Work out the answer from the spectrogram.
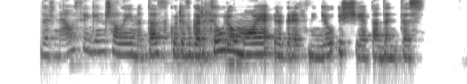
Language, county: Lithuanian, Vilnius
